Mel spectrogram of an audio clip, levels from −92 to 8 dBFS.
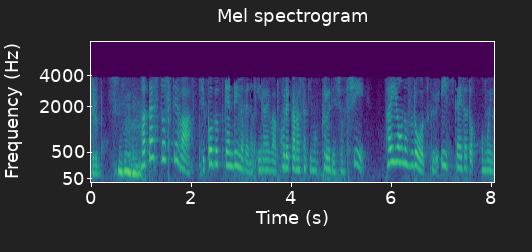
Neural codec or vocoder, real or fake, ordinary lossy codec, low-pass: codec, 16 kHz, 1 kbps, X-Codec, HuBERT features, trained on LibriSpeech; fake; AAC, 16 kbps; 7.2 kHz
